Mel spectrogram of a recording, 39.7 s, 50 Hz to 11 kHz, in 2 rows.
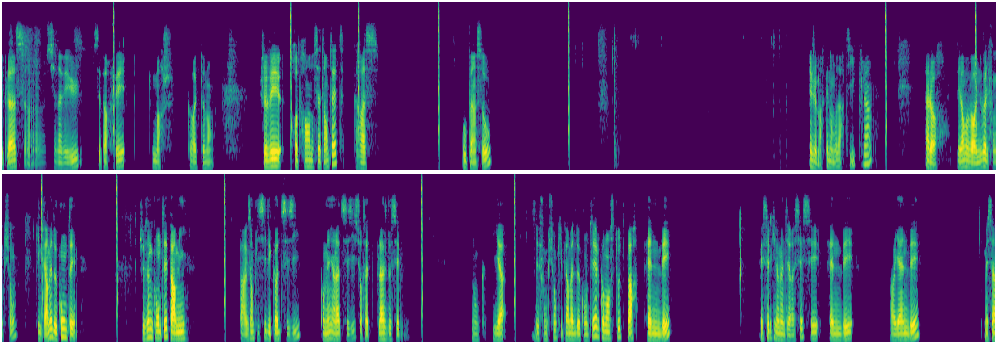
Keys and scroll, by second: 12.9 shift+n, 13.9 shift+b.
